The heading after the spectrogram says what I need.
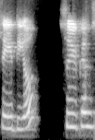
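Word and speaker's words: cédille: That's or Francais it is c'est dire.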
